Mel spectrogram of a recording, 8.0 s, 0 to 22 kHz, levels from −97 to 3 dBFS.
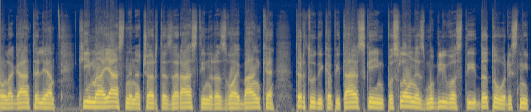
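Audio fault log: throughout, hard clipping: peaks driven about 6 dB past the limit are cut flat, giving crackle on only the loudest syllables, sharper and brighter than the rounded warmth of soft saturation.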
